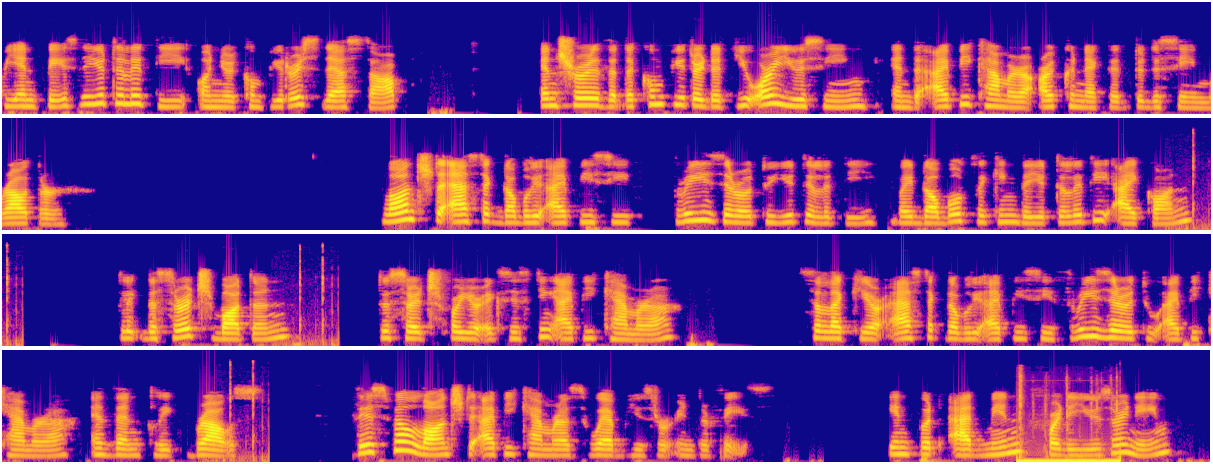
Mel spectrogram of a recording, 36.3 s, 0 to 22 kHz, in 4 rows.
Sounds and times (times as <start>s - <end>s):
Speech: 0.0s - 3.0s, 4.1s - 9.6s, 12.0s - 18.0s, 19.0s - 20.3s, 21.0s - 23.2s, 24.2s - 29.2s, 29.9s - 33.0s, 33.9s - 36.0s.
